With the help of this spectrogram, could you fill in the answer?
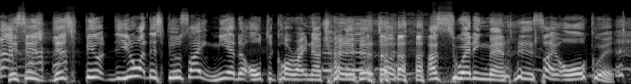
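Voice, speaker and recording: Over noticeable background noise, a man with an extremely high pitch talks with hardly any pauses, lively intonation and very even loudness. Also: moderate pace. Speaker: podcast co-host. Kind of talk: casual chat.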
